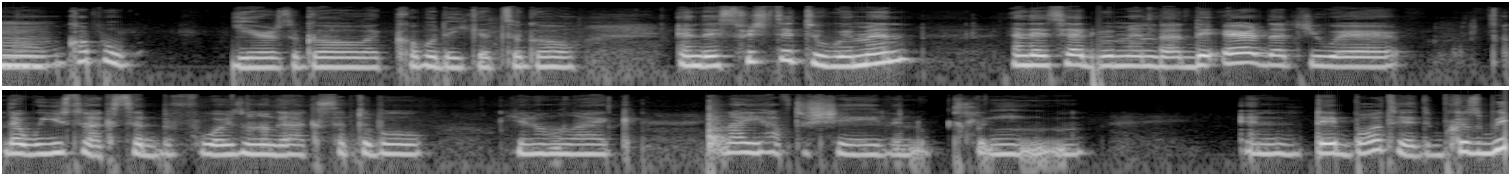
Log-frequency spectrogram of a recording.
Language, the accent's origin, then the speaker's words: English; Nigeria; now in Europe; I grew up in Nigeria and we didn't used to shave legs. When I moved to Europe, I saw that people shave legs.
